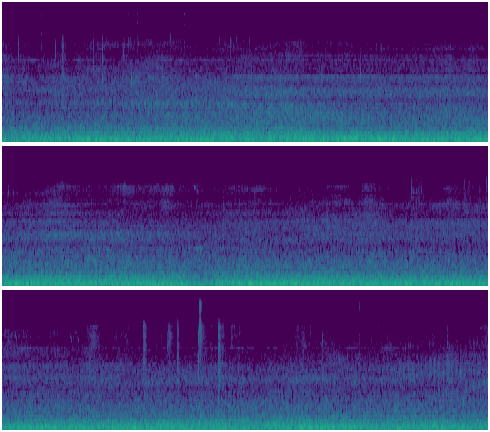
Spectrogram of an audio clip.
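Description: A large engine running steadily with a low, even hum, dipping briefly about halfway through.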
